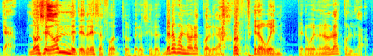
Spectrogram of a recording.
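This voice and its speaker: A man's voice: mid-range voice, wildly swooping pitch, quick pace. A man with a Peruvian accent from Lima, telling a casual anecdote on a live stream, slangy and full of fillers and swearing. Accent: Peruvian Spanish, Lima.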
